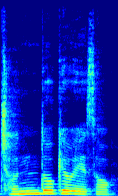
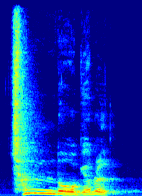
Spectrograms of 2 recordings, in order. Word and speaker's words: 천도교: 천도교를 자꾸 전도교 그러신다. 천도교. 천자가 발음이 잘 안 돼요.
